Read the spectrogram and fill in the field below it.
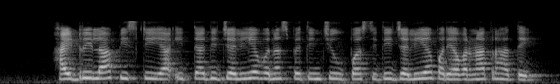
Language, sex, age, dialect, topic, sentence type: Marathi, female, 18-24, Standard Marathi, agriculture, statement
